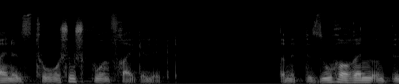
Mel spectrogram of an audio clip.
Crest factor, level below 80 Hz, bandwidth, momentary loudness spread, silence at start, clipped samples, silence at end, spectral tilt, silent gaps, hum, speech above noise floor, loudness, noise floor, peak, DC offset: 20 dB; -68 dBFS; 14 kHz; 16 LU; 0 s; under 0.1%; 0 s; -5 dB/octave; none; none; 45 dB; -40 LUFS; -84 dBFS; -20 dBFS; under 0.1%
